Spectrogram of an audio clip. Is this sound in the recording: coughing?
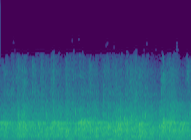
no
